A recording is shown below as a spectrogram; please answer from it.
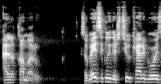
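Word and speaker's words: القمر: When an alif lam enters upon a word that begins with a moon letter, you pronounce the lam with a sukoon on it. So it's al-qamaru, al-qamaru, not ak-qamaru, al-qamaru.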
